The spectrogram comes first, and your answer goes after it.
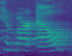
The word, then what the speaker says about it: Kimberly: It's pronounced Kimbar L. There's no E. The E is silent.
